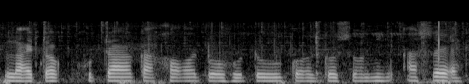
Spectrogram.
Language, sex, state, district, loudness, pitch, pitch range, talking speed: Assamese, male, Assam, Sonitpur, -25 LUFS, 165 Hz, 160-165 Hz, 75 wpm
